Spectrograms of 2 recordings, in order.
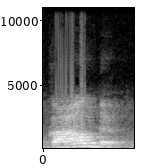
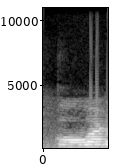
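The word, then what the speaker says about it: coward: तो काउड इसे wrong pronounce करते हैं मोस्टली स्टूडेंट, कोवर्ड बोल देते हैं, कावर्ड बोल देते हैं। तो कैसे क्या रहता है, आर जब भी आपके वर्ड में आएगा, आर के बाद कॉन्सोनेंट आएगा, आर साइलेंट हो जाएगा।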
